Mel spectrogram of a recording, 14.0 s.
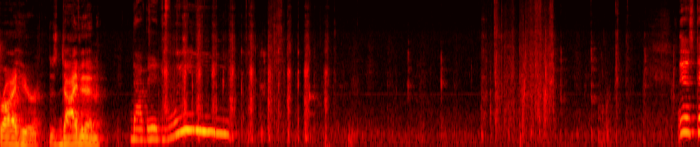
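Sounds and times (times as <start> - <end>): crunchy chewing: 3.3 - 13.6.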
